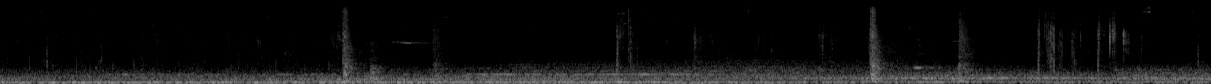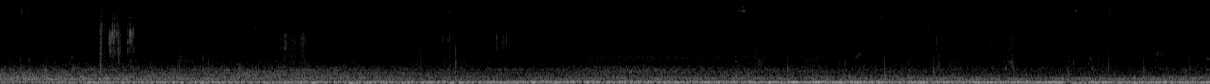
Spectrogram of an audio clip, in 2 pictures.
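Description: Footsteps crunch slowly over a gritty floor.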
